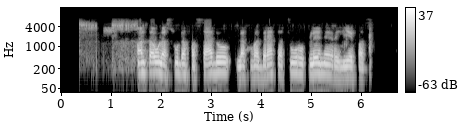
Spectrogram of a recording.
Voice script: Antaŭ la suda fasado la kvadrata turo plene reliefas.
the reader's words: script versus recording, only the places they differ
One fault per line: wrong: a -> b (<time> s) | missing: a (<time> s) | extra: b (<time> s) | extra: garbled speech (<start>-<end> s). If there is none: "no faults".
no faults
